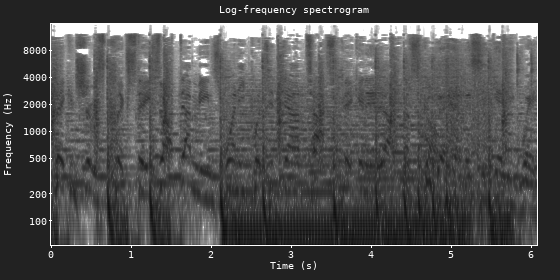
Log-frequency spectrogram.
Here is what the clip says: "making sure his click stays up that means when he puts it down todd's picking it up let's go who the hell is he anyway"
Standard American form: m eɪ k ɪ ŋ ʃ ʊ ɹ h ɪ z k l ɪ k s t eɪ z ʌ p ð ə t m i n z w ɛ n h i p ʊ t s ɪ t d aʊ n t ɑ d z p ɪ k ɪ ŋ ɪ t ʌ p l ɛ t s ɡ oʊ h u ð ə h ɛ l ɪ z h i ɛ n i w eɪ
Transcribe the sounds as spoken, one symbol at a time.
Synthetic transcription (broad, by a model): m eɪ k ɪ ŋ ʃ ʊ ɹ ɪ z k l ɪ k s t eɪ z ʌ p ð ə t m i n z w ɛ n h i p ʊ t s ɪ t d aʊ n t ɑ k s p ɪ k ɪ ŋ ɪ t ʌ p n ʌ s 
